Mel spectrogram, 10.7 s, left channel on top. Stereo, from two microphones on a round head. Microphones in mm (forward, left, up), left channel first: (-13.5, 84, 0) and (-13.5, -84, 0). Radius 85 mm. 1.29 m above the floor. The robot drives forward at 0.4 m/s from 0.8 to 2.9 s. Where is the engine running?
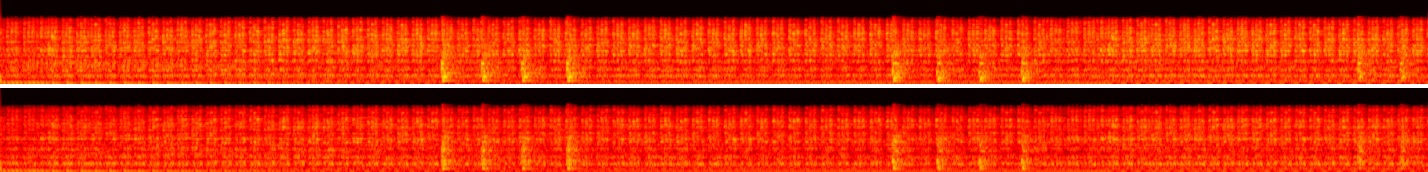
50° left (ahead or behind), 4 m; by 10.7 s 40° left (ahead or behind), 4.5 m.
